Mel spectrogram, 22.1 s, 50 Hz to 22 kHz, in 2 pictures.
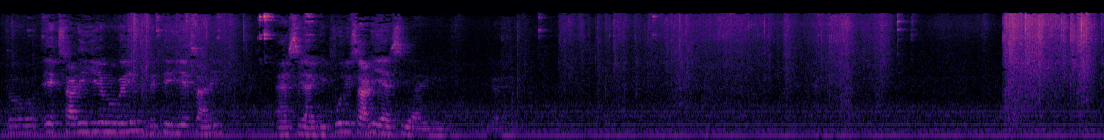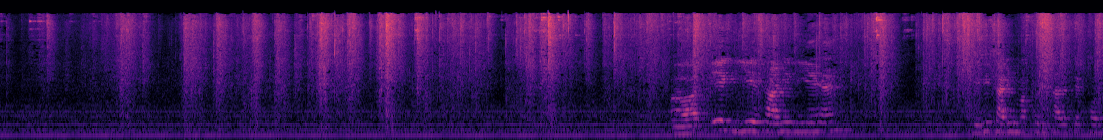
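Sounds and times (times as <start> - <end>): cloth rustling: 5.5 - 22.0
plastic packet crinkling: 5.6 - 9.0, 10.0 - 22.0.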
